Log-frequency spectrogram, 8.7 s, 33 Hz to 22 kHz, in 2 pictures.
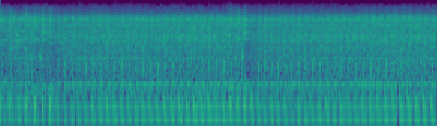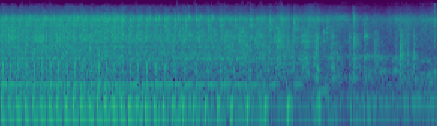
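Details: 12 HP air-cooled single-cylinder diesel, test run after overhaul; it had run once and then become hard to turn (owner suspected piston), valve clearance reset and oil added. Steady, even low thumping without knocks or misses, slowing smoothly at the end. Normal running.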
